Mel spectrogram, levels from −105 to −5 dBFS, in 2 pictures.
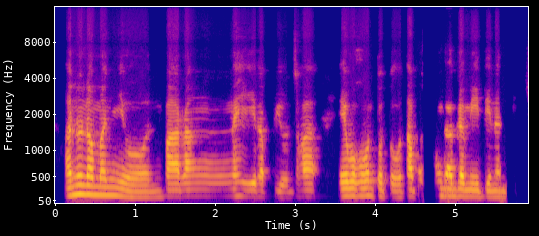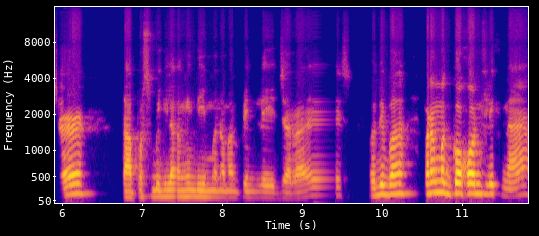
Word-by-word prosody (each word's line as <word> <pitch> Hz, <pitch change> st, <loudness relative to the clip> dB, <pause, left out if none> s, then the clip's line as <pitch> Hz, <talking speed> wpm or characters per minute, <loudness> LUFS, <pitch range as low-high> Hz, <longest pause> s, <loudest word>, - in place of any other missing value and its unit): ano 150 Hz, +5 st, +3 dB
naman 155 Hz, -2 st, +2 dB
'yun 115 Hz, -3 st, -5 dB
parang 125 Hz, +1 st, +1 dB, 0.5 s
mahirap 130 Hz, -2 st, -5 dB
'yun, 115 Hz, -1 st, -13 dB
tsaka 125 Hz, +2 st, -3 dB, 0.3 s
ewan 135 Hz, 0 st, +2 dB
ko -, -, -1 dB
kung -, -, -18 dB
totoo 120 Hz, -2 st, -6 dB
tapos 130 Hz, +3 st, -1 dB
kung 140 Hz, 0 st, -13 dB
gagamitin 125 Hz, -2 st, 0 dB
ng 115 Hz, -, -12 dB
teacher, 185 Hz, +1 st, +1 dB, 0.5 s
tapos 120 Hz, +1 st, 0 dB
biglang 125 Hz, 0 st, -3 dB
hindi 125 Hz, -1 st, -4 dB
mo 120 Hz, -, -8 dB
naman 115 Hz, 0 st, -7 dB
pinlegiarize, 115 Hz, +7 st, -9 dB, 0.2 s
oh -, -, -1 dB
'di 175 Hz, -, +5 dB
ba, 180 Hz, +2 st, +4 dB, 0.2 s
parang 200 Hz, +2 st, +6 dB
magko-conflict 185 Hz, -2 st, +7 dB
na. 135 Hz, 0 st, -2 dB
130 Hz, 140 wpm, -21 LUFS, 120-150 Hz, 0.5 s, magko-conflict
